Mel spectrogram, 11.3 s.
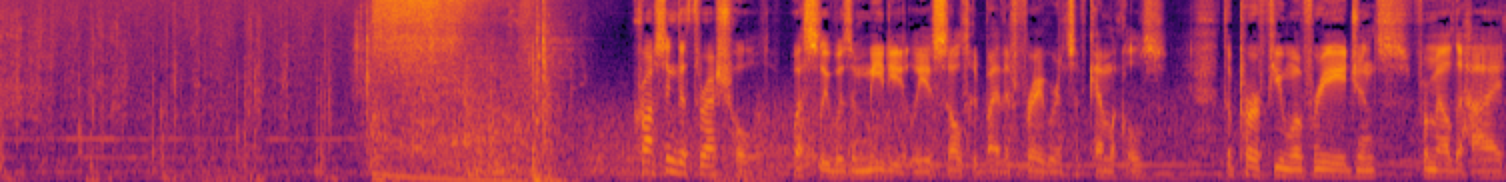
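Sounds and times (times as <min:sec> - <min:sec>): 
footsteps: 0:00.0 - 0:03.0
automatic doors sliding open with motorized whoosh: 0:02.6 - 0:04.4
speech: 0:04.8 - 0:11.2.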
